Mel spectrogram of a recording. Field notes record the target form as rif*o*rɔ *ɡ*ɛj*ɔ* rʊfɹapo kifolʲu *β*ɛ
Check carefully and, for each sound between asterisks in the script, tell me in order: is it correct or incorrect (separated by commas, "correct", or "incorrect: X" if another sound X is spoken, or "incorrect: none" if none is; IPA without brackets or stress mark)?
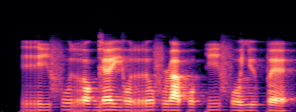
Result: incorrect: u, correct, incorrect: o, incorrect: p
